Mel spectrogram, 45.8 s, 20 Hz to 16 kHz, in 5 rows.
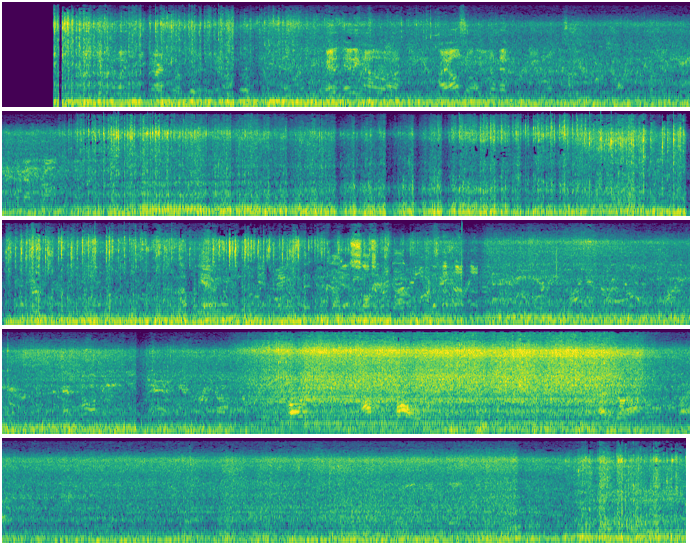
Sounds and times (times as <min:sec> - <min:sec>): Car: 0:00.7 - 0:45.8
Speech: 0:01.2 - 0:10.4, 0:17.7 - 0:33.4, 0:35.4 - 0:38.2.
